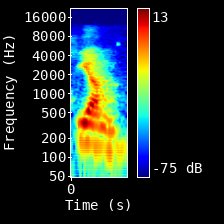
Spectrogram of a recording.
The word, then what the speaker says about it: Jam: And the word Jam is just the way they pronounced Yam.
